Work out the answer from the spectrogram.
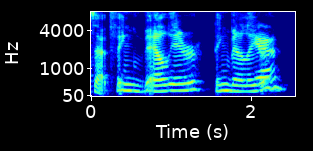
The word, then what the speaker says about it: Þingvellir: Tell me how to pronounce that. Thingvellir? Thingvellir? Yeah. Þingvellir.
